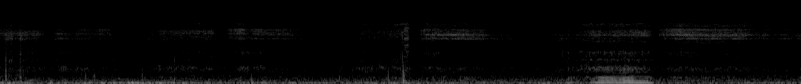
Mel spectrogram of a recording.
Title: Cage, 16 week old Boerboel snoring with eyes open?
